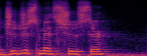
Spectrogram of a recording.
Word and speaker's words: JuJu Smith-Schuster: So Juju Smith-Schuster. Did I say that right? – You did say it right.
